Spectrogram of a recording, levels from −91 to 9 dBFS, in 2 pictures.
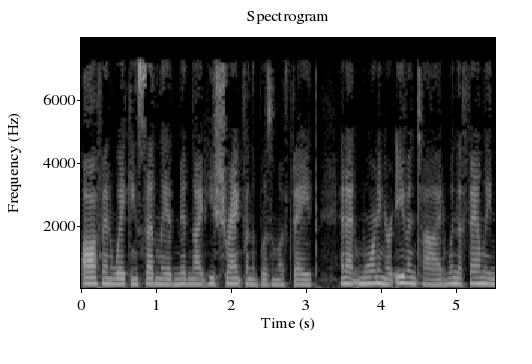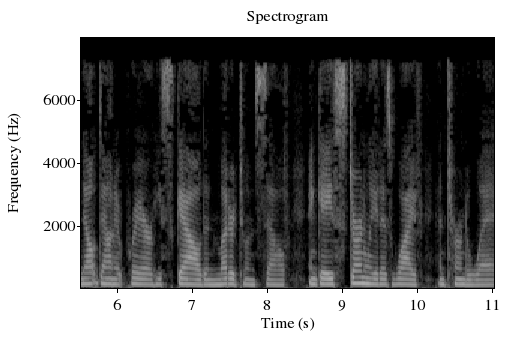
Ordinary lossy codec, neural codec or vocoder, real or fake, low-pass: MP3, 32 kbps; none; real; 7.2 kHz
